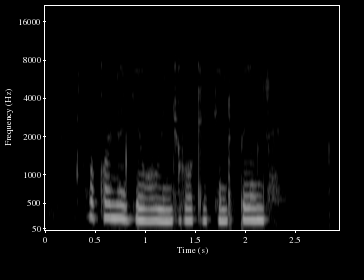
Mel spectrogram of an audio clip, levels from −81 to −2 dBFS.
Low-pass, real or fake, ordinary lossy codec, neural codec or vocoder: none; real; none; none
